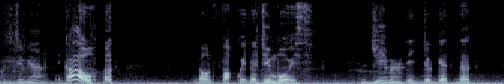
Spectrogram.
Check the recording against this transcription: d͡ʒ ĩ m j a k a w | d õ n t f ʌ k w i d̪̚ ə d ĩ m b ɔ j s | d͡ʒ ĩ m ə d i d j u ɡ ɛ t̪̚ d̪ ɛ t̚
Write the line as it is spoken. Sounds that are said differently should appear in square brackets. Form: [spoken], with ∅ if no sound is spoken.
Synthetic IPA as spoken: d͡ʒ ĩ m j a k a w | d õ n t f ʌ k w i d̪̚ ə [d͡ʒ] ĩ m b ɔ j s | d͡ʒ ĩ m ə d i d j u ɡ ɛ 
